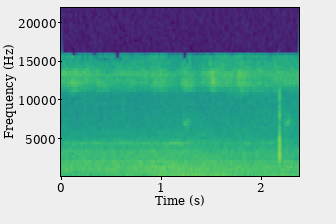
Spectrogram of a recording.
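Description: Loaded hopper cars of a rock train rolling away on the rails: a steady rumble of wheels on track, with a faint tone that drifts slowly up in pitch.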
